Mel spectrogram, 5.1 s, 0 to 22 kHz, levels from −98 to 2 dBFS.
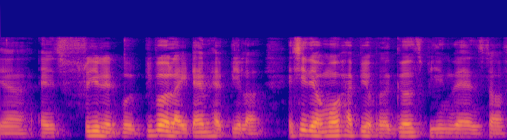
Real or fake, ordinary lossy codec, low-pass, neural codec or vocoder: real; none; 7.2 kHz; none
